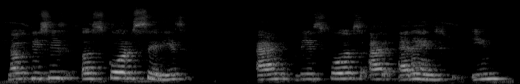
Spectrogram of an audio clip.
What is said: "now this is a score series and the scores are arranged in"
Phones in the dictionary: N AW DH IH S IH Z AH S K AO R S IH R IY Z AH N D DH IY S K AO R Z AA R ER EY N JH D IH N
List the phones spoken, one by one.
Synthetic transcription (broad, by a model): N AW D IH S IH Z AH S K AO R S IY R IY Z AH N D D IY S K AO R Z AA R ER EY N JH D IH N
